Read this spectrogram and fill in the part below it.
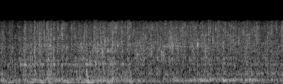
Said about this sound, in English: So do they need to cover the hole? It would probably help. Right the way up. Fill it right the way up. OK, so maybe cover the hole with your finger and fill it right the way up with water otherwise.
